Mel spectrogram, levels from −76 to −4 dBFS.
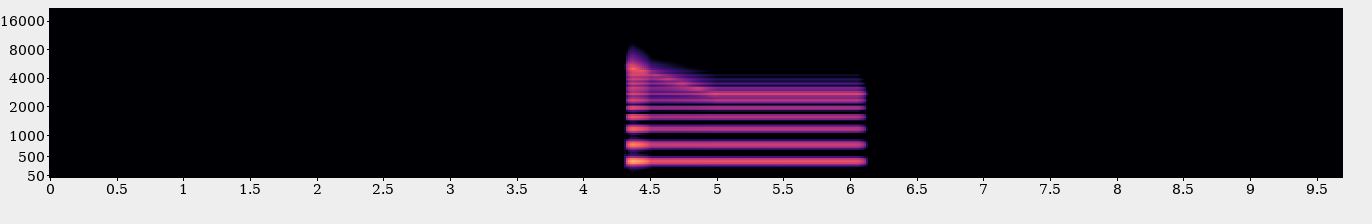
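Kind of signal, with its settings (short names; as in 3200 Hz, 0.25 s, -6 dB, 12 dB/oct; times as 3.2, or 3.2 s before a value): synth note saw G4 24 dB/oct, low-pass 2700 Hz, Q 8, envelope 1 oct, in 0.69 s, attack 49 ms, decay 0.14 s, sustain -15 dB, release 0.07 s, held 1.74 s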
